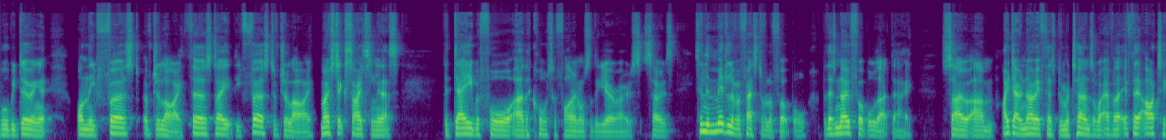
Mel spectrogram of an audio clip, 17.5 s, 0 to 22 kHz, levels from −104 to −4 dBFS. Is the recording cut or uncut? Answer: uncut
